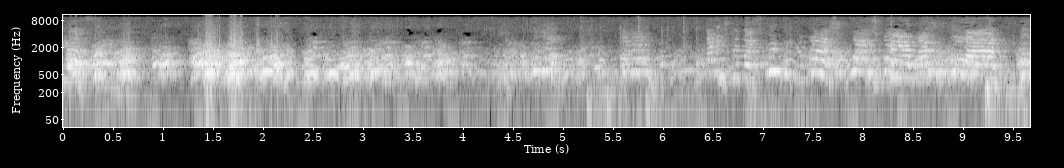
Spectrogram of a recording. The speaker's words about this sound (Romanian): Ce vreau, vrei să-i sfâșie câinii? Mulțumesc, stăpâni, că ți-ai chemat cotarele.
